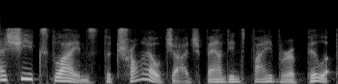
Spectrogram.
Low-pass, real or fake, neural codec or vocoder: 5.4 kHz; fake; codec, 16 kHz in and 24 kHz out, 0.6 kbps, FocalCodec, streaming, 4096 codes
